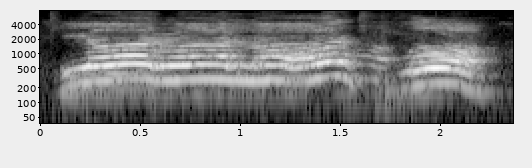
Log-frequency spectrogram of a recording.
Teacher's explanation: इनका उच्चारण जो अंतस्थ व्यंजन होता है, इनका उच्चारण स्वर और व्यंजन के बीच का सा लगता है। · इन्हें बोलते समय मुंह के किसी भी भाग को पूरी तरह से स्पर्श नहीं करता है।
